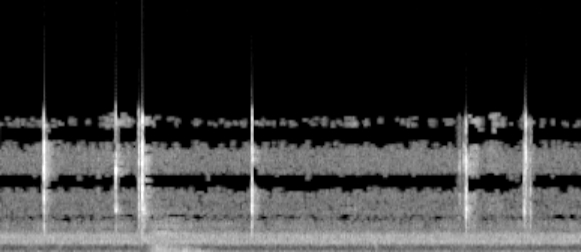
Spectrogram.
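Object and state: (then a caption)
Soap bar being scored with a blade. A small blade scores a crosshatch into the surface of a solid orange glycerin soap bar held in the hand. Six short, bright, crisp scratching ticks stand out over a steady low hiss, with a soft dull rumble around the third tick.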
